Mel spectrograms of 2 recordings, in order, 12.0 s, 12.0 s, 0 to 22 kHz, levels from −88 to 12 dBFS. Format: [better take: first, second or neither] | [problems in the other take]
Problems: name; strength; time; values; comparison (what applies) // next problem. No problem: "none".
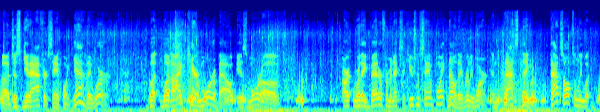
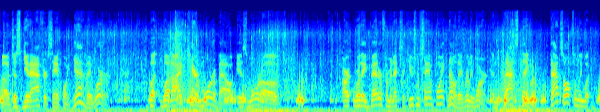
first | wind noise on the microphone; heavy; 7 dB below the speech; occasional gusts in the first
